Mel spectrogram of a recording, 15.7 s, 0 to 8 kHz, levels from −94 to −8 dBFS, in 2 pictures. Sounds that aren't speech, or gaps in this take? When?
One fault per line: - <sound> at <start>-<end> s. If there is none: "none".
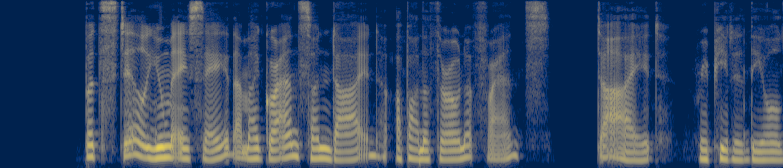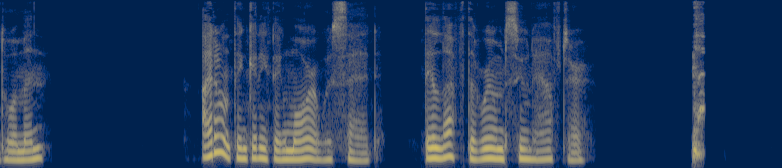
- laugh at 14.7-14.9 s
